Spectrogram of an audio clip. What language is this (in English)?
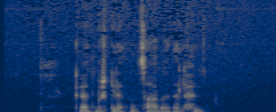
Arabic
